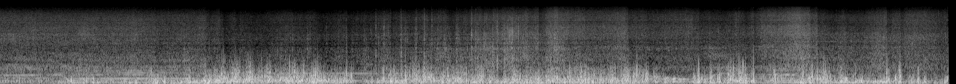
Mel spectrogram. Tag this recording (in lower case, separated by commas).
vehicle, motorboat, boat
